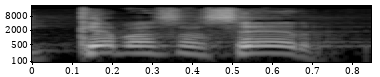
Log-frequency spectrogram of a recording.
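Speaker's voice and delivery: loud, high cry of thief; furious shout. A narrator's reading. Servant defending the girl from a stranger, loud furious shout. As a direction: yell it beside yourself. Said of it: "gritó fuera de sí".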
